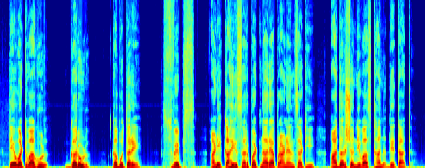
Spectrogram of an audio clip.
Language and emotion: Marathi, neutral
